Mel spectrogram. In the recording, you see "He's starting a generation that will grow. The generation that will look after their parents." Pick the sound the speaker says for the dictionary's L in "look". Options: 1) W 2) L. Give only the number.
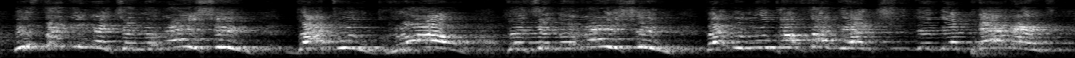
1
